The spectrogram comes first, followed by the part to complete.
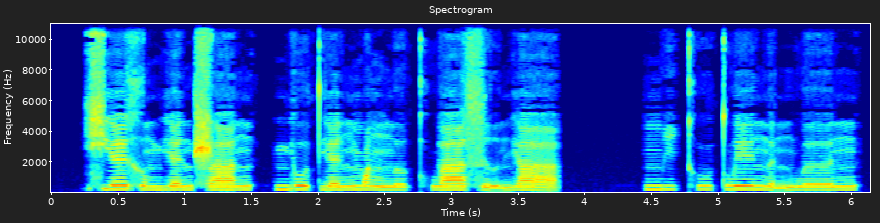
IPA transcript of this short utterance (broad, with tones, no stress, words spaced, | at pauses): ɕjɛ˥xɤ˨ mjɛ˧˥nʂa˧˥n | mjo˥˩ʊ̯t̪jɛ˧˥nmɑ˥˩ŋ n̪ɤ˧˥ kʰwä˥sɹ̩˨˩n̪jä˥˩ | mi˥˩kʰu˥ t̪we˥ɪ̯n̪ə̰˨˩nn̪wə˧˥n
